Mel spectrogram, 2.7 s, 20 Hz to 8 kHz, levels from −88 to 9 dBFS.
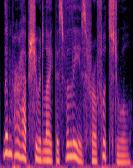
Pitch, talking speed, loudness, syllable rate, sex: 185 Hz, 225 wpm, -16 LUFS, 5.5 syllables/s, female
